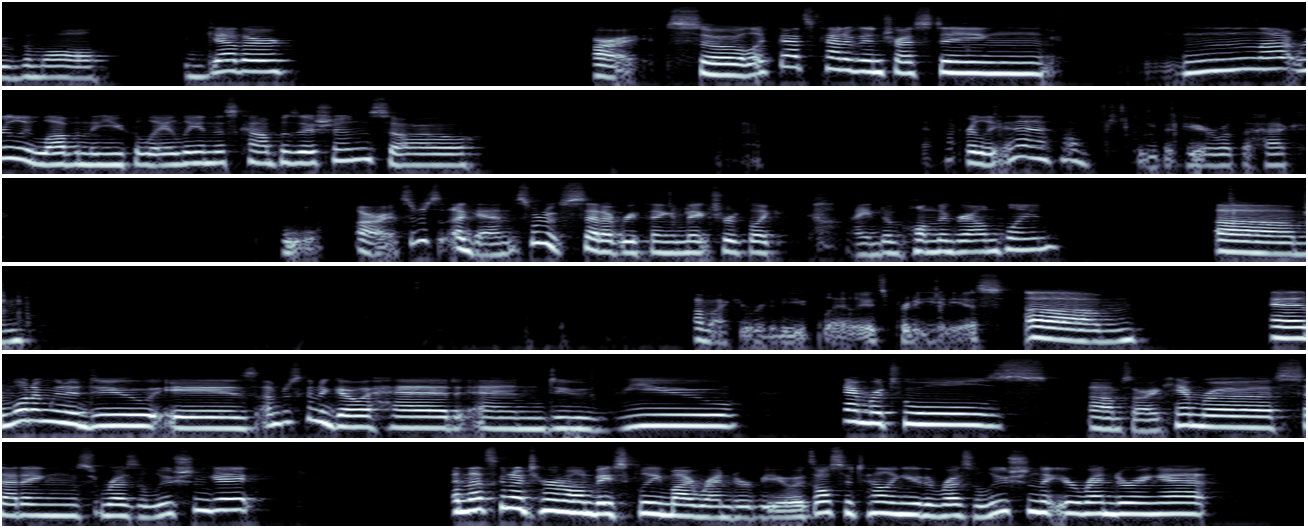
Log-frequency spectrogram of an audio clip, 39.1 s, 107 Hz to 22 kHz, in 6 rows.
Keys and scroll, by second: 1.5 w, 5.5 w, 9.5 e, 12.1 w, 16.4 ctrl+z, 19.5 ctrl+s, 20.6-22.9 typing.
